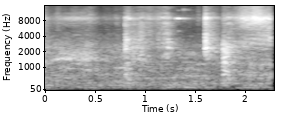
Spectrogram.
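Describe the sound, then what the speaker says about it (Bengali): Brass prayer-room utensils and dishes washed by hand, with running water and a few sharp metallic clinks and knocks of pots against each other close by, no voices. "দেখো সুদীপ আমার বাসন ধুয়ে দিচ্ছে ঠাকুরের বাসন"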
